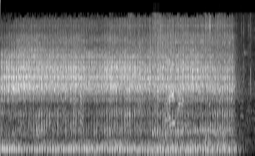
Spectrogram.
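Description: A man imitates a helicopter passing overhead with his voice, making a loud, continuous throbbing drone with a buzzy pulsing texture for several seconds before stopping sharply.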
